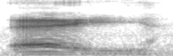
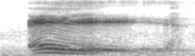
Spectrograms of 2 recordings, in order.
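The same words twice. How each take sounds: First: The put-on voice is pitched lower. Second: The put-on voice is pitched higher.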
